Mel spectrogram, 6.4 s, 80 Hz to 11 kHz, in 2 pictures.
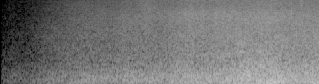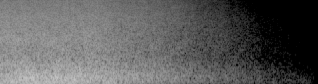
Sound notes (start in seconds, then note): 1.9 waves crashing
